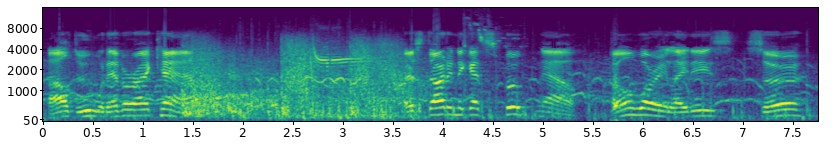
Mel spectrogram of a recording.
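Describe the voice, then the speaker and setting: A man plays a brave frontier gunman in a western radio play. His voice sits high for a man and his talk is plain-spoken and protective. Clear outdoor noise runs behind him. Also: slow. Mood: steady, reassuring. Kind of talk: western audio drama acting. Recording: noisy outdoor-sounding recording.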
